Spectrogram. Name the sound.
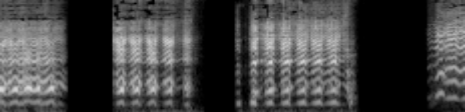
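goat bleating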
